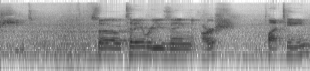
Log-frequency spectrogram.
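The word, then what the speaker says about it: Arches Platine: so today we're using arch platine which is spelled arches but it's french so omit letters um it has a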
